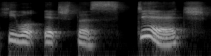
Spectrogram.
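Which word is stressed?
stitch. The word stitch carries the main stress. It is about what he itches. "If you read it this way"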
